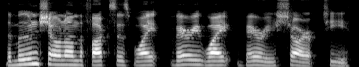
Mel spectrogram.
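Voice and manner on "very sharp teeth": ordinary delivery, nothing marked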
